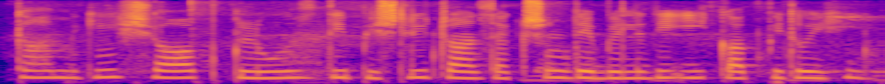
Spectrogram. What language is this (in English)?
Dogri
